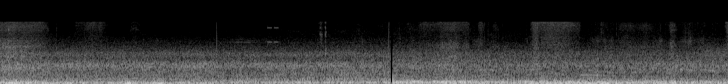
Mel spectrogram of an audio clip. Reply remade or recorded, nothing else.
recorded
